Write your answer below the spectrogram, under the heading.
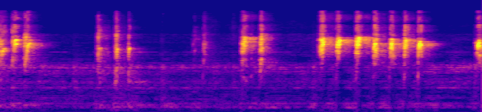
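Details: Olive-backed sunbird in lively gacor song, ngriwik and ngecret chatter while learning ngeplong, played to lure sunbirds; scratchy high chirp clusters lead into a fast run of ringing tweets, over a faint constant hum.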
